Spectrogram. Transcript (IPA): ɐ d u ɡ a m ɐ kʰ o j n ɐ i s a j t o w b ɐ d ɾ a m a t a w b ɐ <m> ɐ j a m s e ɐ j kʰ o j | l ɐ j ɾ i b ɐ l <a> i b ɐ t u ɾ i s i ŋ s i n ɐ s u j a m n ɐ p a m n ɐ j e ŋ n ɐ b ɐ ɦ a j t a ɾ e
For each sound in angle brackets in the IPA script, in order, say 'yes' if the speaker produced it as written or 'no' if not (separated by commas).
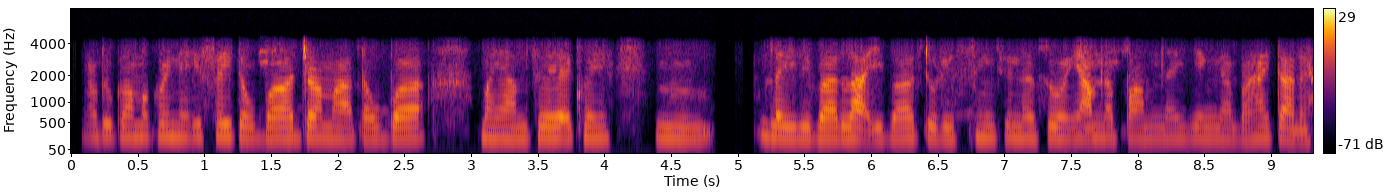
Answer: yes, yes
